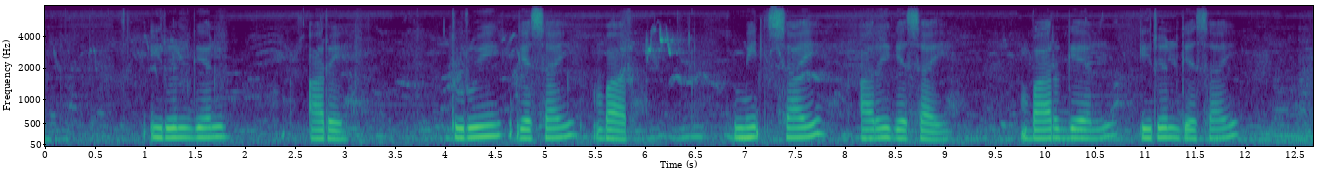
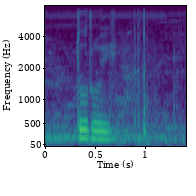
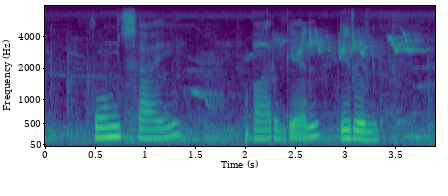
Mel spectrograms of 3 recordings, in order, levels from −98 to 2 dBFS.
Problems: none marked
